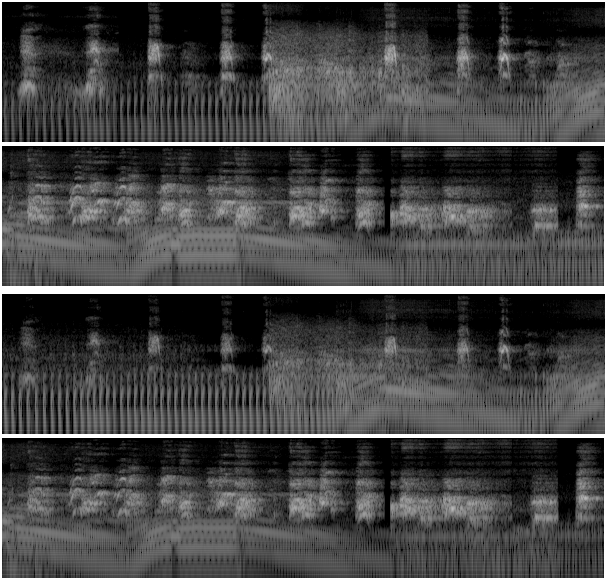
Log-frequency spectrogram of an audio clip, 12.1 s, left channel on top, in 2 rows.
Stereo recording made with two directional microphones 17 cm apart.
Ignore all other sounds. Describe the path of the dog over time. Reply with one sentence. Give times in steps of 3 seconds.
You can hear the dog on the left from 0 s and in the centre from 9 s.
